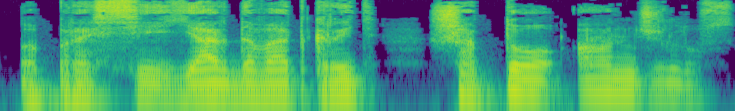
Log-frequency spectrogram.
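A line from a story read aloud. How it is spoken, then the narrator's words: Whisper in the ear. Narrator (Russian): шепнул я на ухо Мариане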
